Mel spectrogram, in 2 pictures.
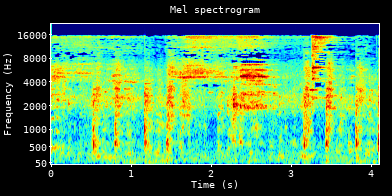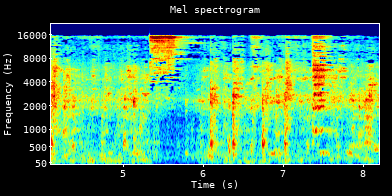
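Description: Freight train of tank cars rolling past: the steel wheels knock and clack irregularly over the rail joints, with a few brief high-pitched wheel squeals.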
